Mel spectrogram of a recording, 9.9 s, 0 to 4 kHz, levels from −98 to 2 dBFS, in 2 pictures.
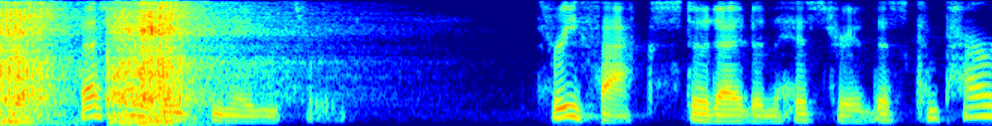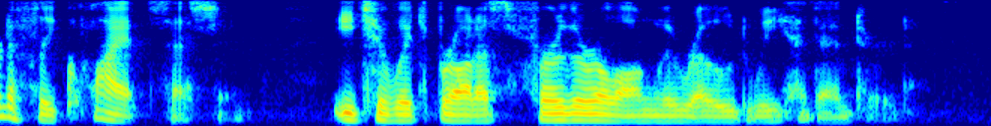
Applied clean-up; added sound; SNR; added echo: none; Burping, eructation; -4 dB; none.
